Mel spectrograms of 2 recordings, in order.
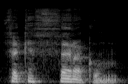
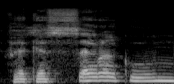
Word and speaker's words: فكثركم: The first mistake is to pronounce it as a sin. You exchange the tha with a sin. And instead of saying فَكَثَّرَكُمْ, you might be saying فَكَسَّرَكُمْ فَكَسَّرَكُمْ sin instead of the tha.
